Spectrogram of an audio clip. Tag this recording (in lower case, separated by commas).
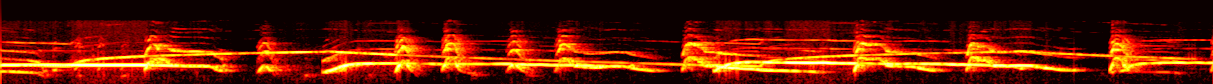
animal, dog, howl, domestic animals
